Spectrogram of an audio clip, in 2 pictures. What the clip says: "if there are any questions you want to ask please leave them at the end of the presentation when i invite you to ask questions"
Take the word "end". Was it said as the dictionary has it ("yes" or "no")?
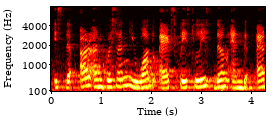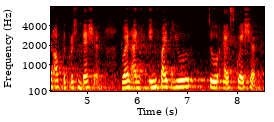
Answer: no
